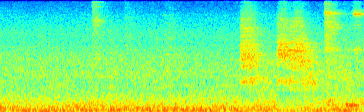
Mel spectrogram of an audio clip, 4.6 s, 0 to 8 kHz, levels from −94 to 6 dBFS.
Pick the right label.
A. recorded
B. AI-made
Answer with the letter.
A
